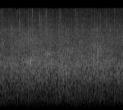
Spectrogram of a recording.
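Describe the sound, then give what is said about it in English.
An audience applauds, steady dense clapping from many hands sustained throughout without pause, a broad crackling wash of sound with no voices standing out. “Now that deserves an applause.”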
